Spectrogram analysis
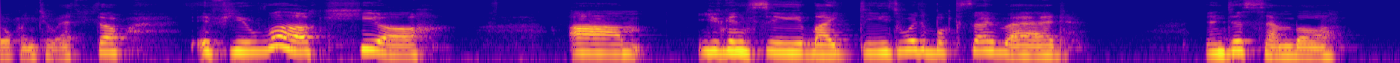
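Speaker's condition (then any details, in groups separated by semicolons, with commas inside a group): Cerebral palsy, quadriplegic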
